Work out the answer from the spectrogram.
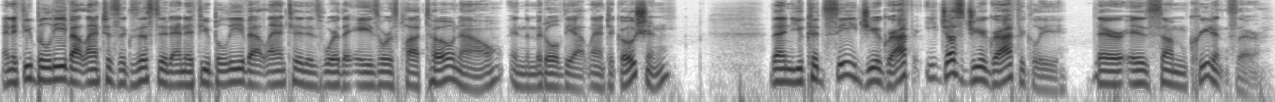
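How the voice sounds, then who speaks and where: A man hosting a casual live radio talk show, rambling through listener comments in a halting way and often repeating words and phrases. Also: medium pitch, lively intonation, darkish tone, dry recording, clean studio sound.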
